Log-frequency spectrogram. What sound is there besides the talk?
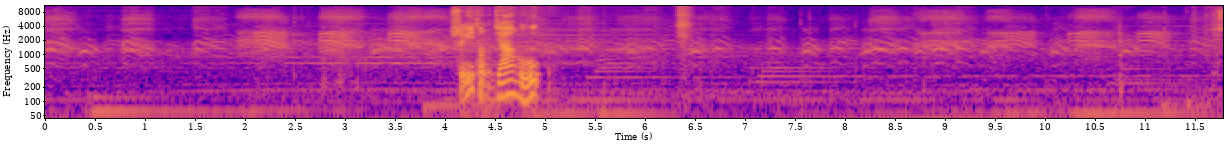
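crows cawing in the video game Saint Kotar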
